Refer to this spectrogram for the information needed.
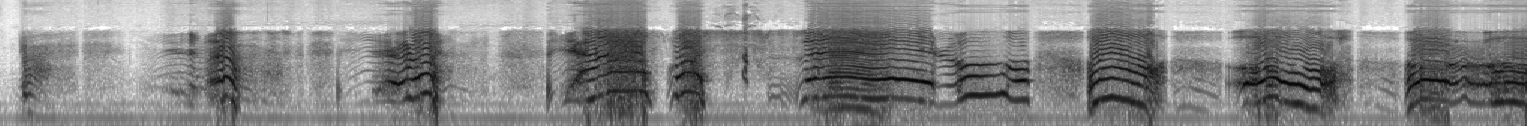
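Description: A man moans and groans loudly in repeated drawn-out bursts, wavering and strained as if in pain, with short breathy pauses between each cry and no speech, as he cuts himself with a sharp knife in a contest judged on how much he groans.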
